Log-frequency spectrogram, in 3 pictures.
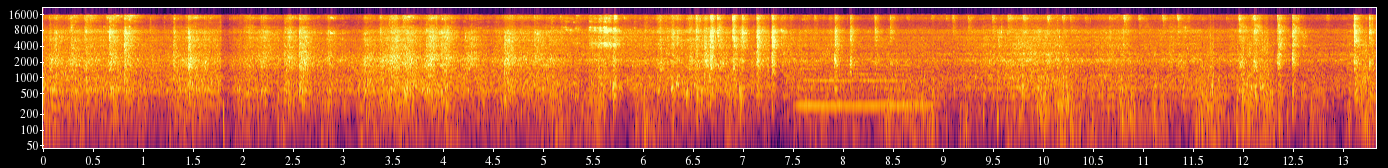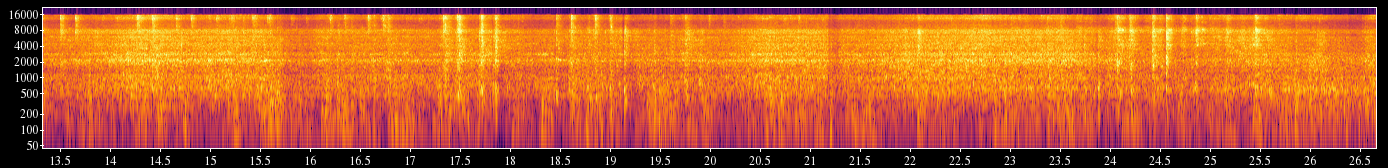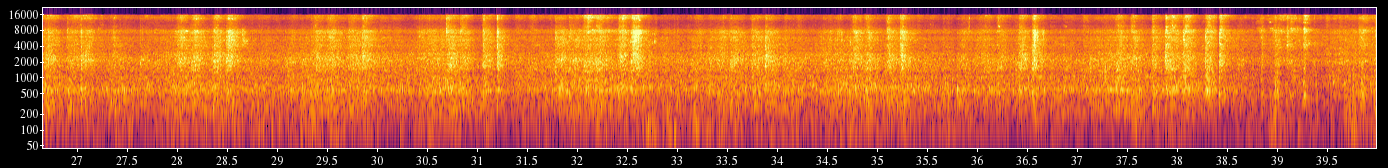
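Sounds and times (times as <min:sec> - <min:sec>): train wheels rumbling on rail: 0:00.0 - 0:39.9
brief steady tone: 0:07.5 - 0:09.1.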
